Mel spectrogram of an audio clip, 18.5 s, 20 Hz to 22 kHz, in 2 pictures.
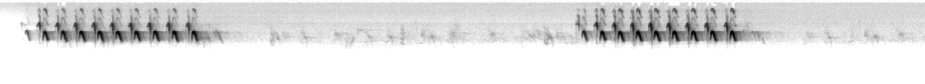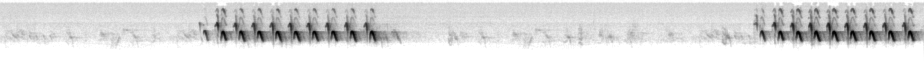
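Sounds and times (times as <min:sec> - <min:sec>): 
marsh tit Parus palustris: 0:00.2 - 0:02.2, 0:05.4 - 0:07.4, 0:11.2 - 0:13.2, 0:16.4 - 0:18.4.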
